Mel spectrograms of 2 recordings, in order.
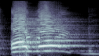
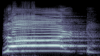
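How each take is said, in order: First: Malakas na pagsigaw sa Panginoon; sigaw. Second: Mataas at malakas na "Lord!"; sigaw. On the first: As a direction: isigaw nang buong lakas, mataas. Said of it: "napasigaw po ako". (malakas na sigaw ng "Oh Lord!") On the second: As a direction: sumigaw nang mataas, buong lakas. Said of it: "Sumigaw po ako ng ganun". (malakas na sigaw ng "Lord!") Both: Retold or imitated.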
